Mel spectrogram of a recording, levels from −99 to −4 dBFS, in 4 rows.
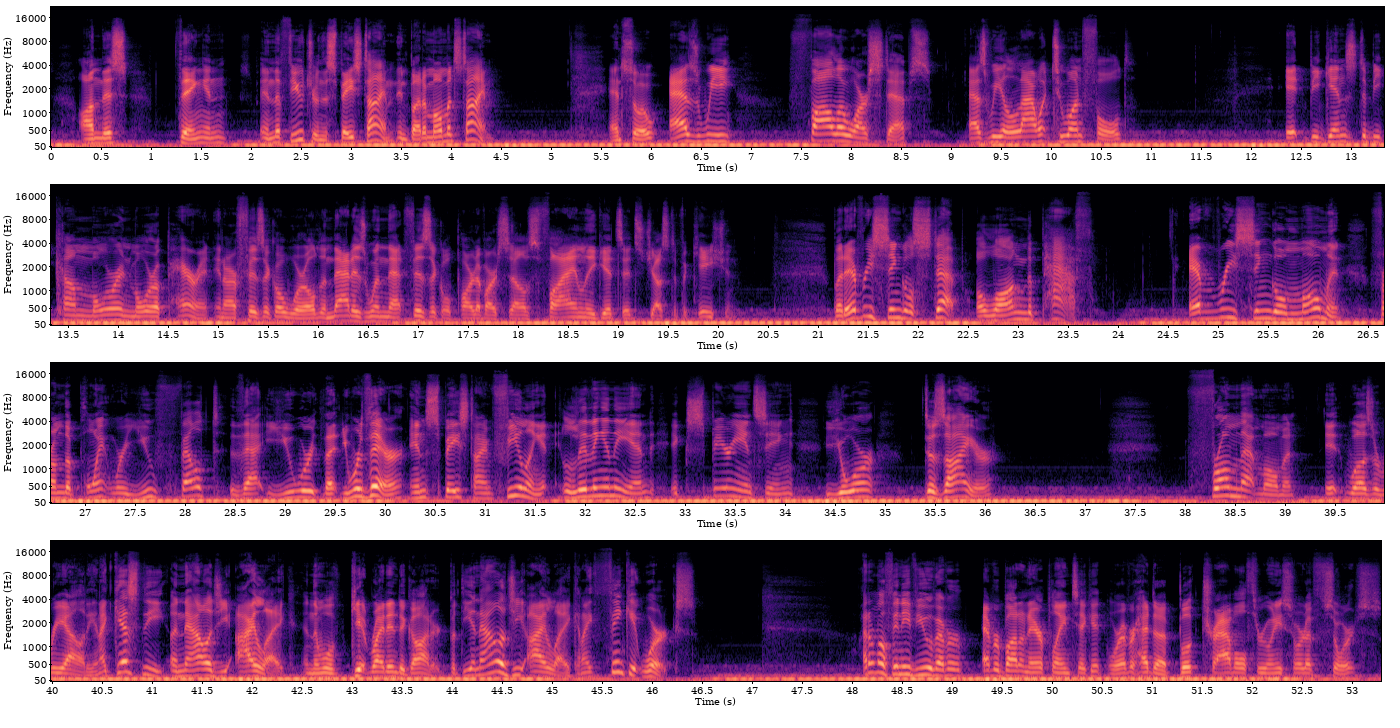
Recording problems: low rumble; noticeable; throughout; 20 dB below the speech

